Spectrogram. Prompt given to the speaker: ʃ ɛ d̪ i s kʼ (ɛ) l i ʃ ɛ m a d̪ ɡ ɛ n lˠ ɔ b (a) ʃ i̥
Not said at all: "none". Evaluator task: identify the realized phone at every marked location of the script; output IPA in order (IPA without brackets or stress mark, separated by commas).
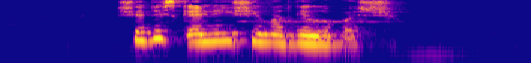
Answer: ɛ, a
